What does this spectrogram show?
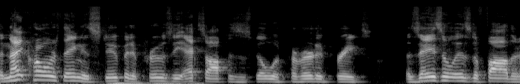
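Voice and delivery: ordinary talk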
